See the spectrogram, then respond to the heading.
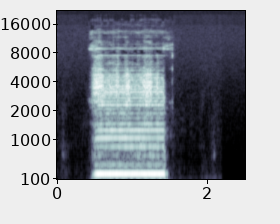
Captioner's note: cell phone buzzing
